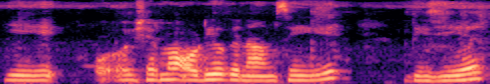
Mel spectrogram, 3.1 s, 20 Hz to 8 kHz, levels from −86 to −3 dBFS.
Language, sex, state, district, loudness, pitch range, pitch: Hindi, female, Haryana, Rohtak, -17 LUFS, 165-190 Hz, 175 Hz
